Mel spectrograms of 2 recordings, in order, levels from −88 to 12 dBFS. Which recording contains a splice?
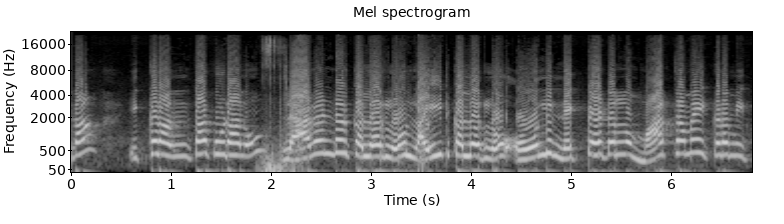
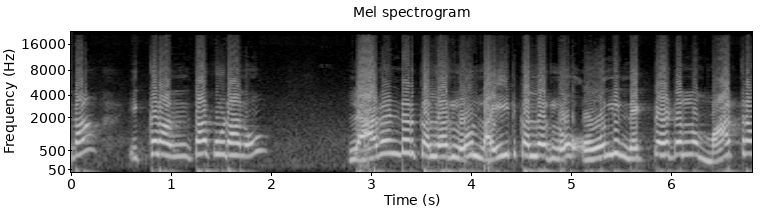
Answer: first; 1 cut; at 2.0 s

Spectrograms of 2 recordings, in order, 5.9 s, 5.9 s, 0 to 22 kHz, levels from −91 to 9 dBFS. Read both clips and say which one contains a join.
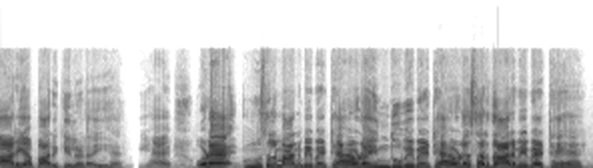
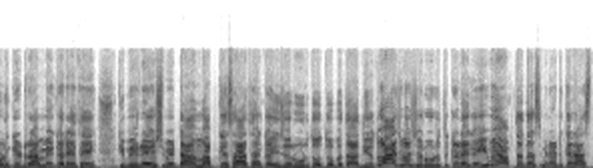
first; 1 cut; at 1.6 s

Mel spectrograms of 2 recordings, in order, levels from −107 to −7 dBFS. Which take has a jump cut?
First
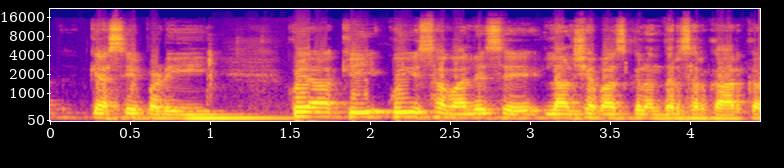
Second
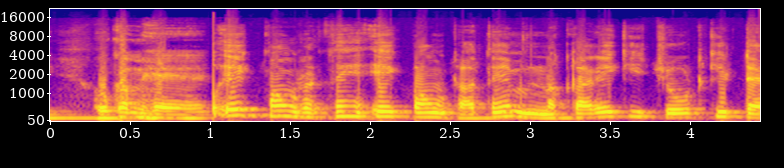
second; 1 cut; at 1.0 s

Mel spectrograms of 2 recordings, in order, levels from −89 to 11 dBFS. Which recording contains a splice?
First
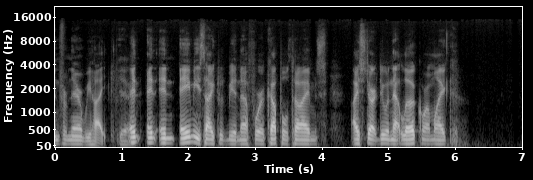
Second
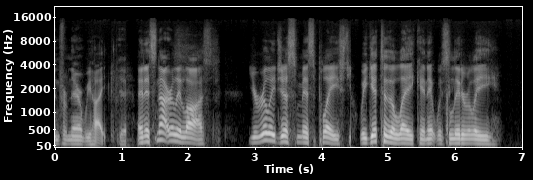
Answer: second; 2 cuts; at 0.9 s, 4.4 s

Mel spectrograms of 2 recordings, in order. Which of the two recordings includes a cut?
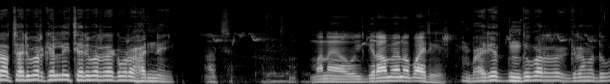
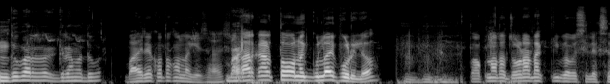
second; 1 cut; at 2.4 s

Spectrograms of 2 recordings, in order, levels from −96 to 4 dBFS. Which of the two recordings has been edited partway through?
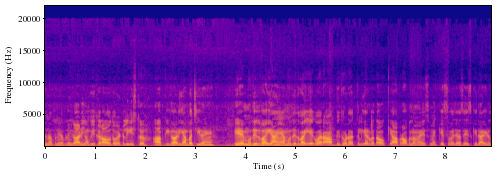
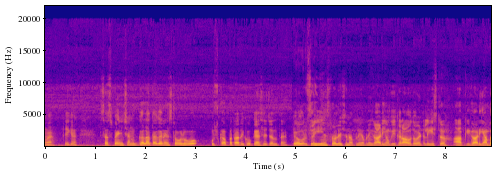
second; 1 cut; at 4.8 s

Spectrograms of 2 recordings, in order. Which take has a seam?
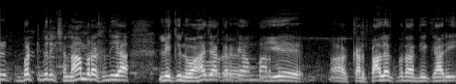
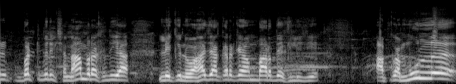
first; 1 cut; at 2.5 s

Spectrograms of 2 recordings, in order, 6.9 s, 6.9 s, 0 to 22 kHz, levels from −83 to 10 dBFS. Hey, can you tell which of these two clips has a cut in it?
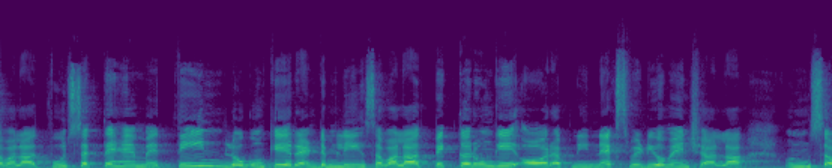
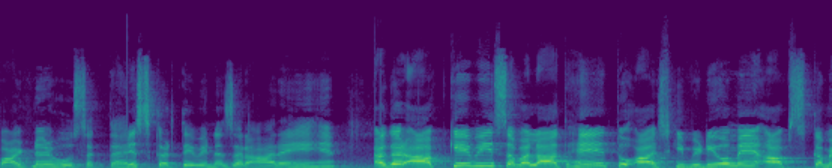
second; 2 cuts; at 1.1 s, 3.1 s

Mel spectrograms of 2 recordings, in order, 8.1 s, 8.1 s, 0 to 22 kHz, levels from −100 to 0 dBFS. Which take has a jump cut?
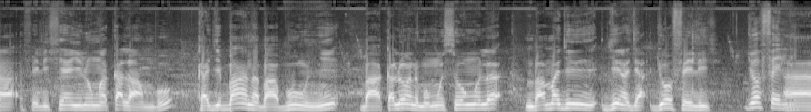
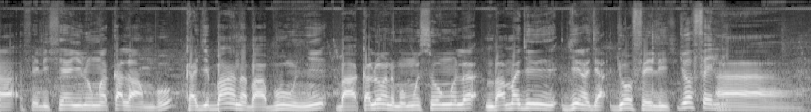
second; 4 cuts; at 1.8 s, 3.3 s, 4.8 s, 6.7 s

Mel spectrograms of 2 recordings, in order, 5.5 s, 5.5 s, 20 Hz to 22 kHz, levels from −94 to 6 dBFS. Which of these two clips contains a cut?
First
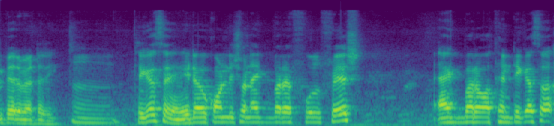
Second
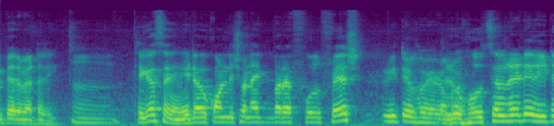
second; 1 cut; at 3.7 s

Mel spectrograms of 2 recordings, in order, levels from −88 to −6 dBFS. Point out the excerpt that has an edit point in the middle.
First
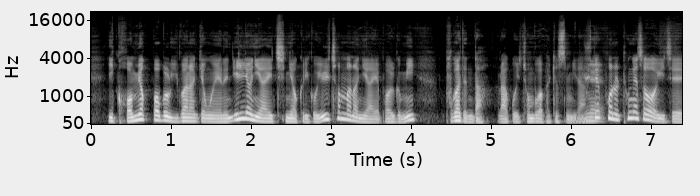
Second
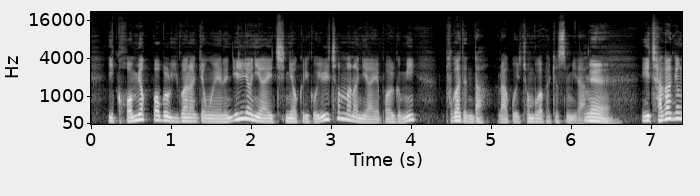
first; 1 cut; at 6.2 s

